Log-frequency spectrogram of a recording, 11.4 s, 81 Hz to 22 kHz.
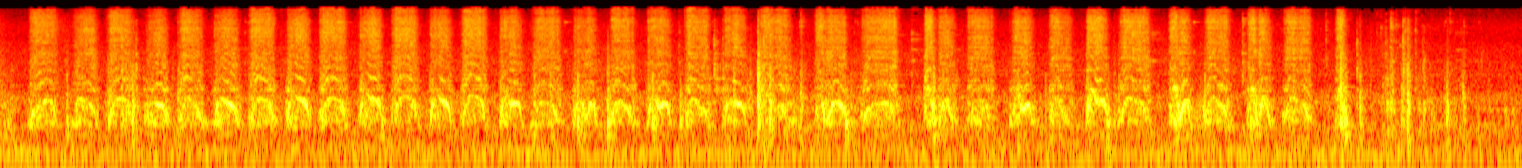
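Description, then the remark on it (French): A utility knife scores through a 3 mm thick sheet with quick, repeated scraping strokes in a steady rhythm, fairly loud, with no one talking. “C'est 3 mm quand même. Cutter, ça me paraît un peu que Je sais pas, la scie sauteuse, moi je suis une feignasse.”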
